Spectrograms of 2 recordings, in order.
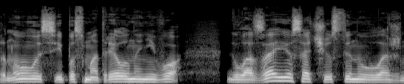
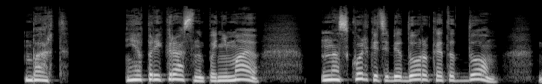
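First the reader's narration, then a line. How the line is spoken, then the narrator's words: Trembling voice. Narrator (Russian): дрогнувшим голосом сказала она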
